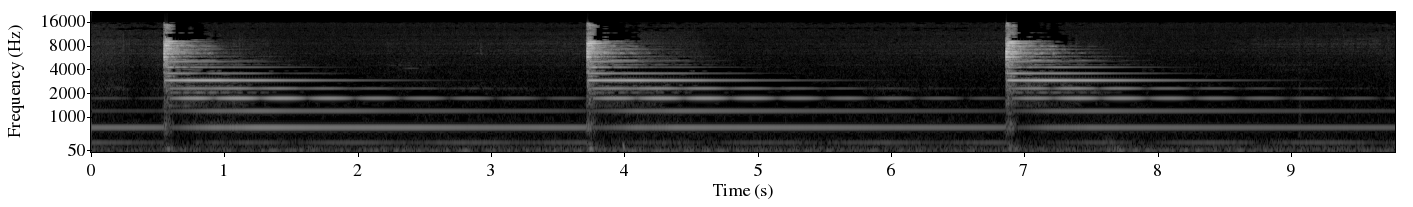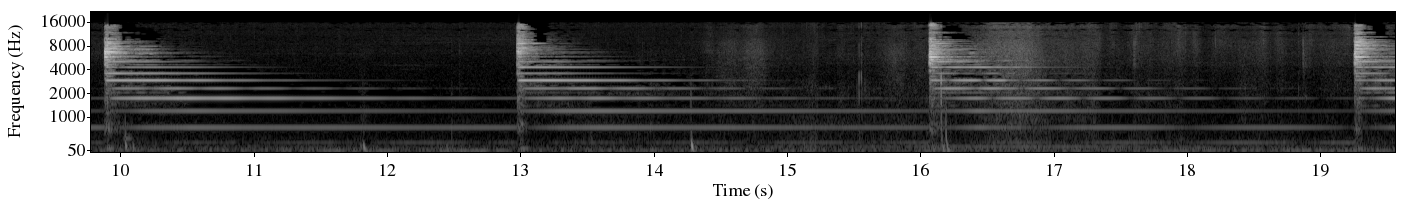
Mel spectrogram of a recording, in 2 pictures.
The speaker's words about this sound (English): Before we leave, we're going to do one more 10 bell salute for all those that we have lost. So let's get into it. Rest in peace to everybody that we lost in 2020.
